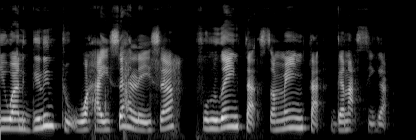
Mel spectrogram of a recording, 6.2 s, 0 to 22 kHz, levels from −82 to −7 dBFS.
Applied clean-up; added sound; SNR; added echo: neural mask model DeepFilterNet 3.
